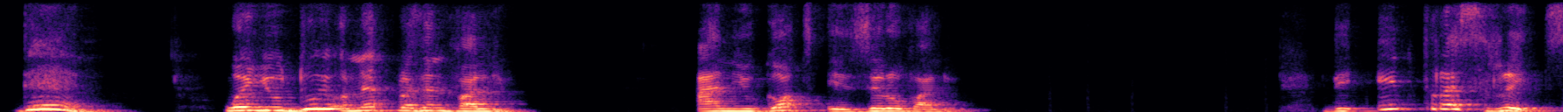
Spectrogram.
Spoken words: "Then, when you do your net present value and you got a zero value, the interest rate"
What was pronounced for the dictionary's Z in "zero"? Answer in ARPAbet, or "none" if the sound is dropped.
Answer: Z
